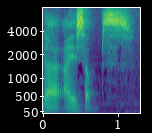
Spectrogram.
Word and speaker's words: Aesop: You mentioned Aesop's Fable. Is that how you pronounce it? – Aesop. Yep.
